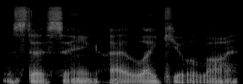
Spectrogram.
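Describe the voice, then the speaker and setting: Very deep, gravelly Hawks, romantic ASMR man acting. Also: fairly even intonation, a little mellow, no room sound, exaggerated voice. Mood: tender, confessing. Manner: intimate, halting, breathy laughs and sighs. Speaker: voice actor, ASMR artist. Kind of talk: romantic ASMR audio roleplay.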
